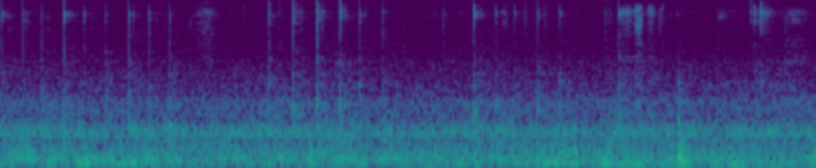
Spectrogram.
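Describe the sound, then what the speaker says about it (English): Rubbing strokes of an eraser wiping writing off a board in a classroom lesson, a steady scratchy friction with small ticks and taps, fairly close and continuous with no talking. "Trying to erase it."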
